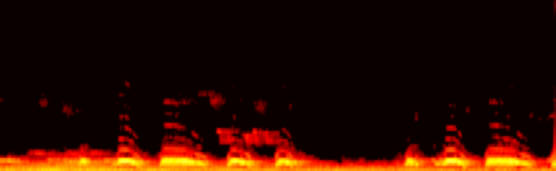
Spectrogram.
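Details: Spotted dove responding vigorously after hearing another call: two phrases of soft, hollow coos, each a few short notes followed by a longer drawn-out coo, over a low steady hum.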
